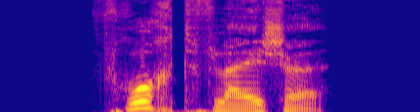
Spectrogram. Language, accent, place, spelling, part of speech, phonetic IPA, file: German, Germany, Berlin, Fruchtfleische, noun, [ˈfʁʊxtˌflaɪ̯ʃə], De-Fruchtfleische.ogg
- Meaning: dative singular of Fruchtfleisch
